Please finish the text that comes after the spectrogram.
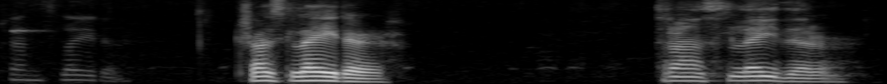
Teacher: americans pronounce the r sound at the end but we do not british english doesn't do that don't don't pronounce what letter r the r sound like translator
